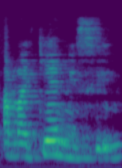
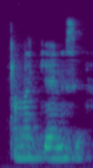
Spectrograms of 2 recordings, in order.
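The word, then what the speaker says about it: αναγέννηση: Yeah, in Greek, it's pronounced anagenisi, which is renewal, like renovation, what you said before, anagenisi. The way you pronounce it is probably the ancient Greek.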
